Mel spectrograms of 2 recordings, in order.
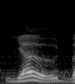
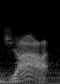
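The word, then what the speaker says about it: yod (יוד): It actually should be pronounced yod, but back 400 years ago when the King James translators did it, they said jot.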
